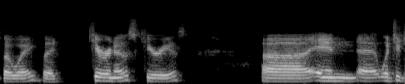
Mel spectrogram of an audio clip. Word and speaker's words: Curinos: from the south so i say kyranos like curious instead of purenose okay i think i've heard it pronounced by way but kiranos curious uh and what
